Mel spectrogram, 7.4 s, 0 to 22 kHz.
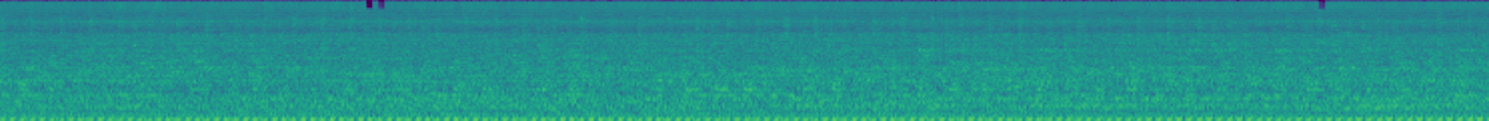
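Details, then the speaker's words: Chevy 4.3L V6 swapped into a Willys CJ5, exhaust only run halfway back with no tailpipe or muffler. Low, slightly lumpy, lazy idle with a dull pulse. Retarded timing: the distributor cannot rotate far enough to advance it. "all right so my problem is I don't have enough rotation on my distributor it wants to be Advanced more than that um but I can't quite get it"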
